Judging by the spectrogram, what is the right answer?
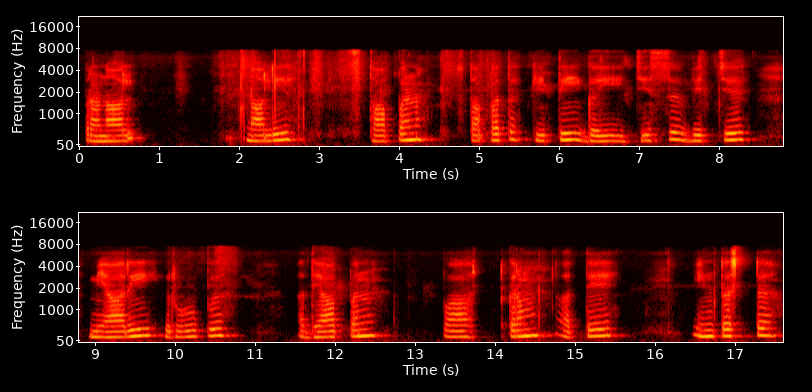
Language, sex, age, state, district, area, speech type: Punjabi, female, 45-60, Punjab, Muktsar, urban, read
